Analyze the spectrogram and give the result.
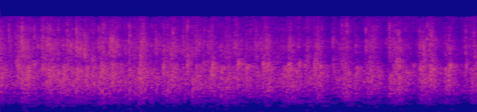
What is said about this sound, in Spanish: O sea, este éxito también es de ellos, de mi papá y de mi mamá. Un aplauso para ellos.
